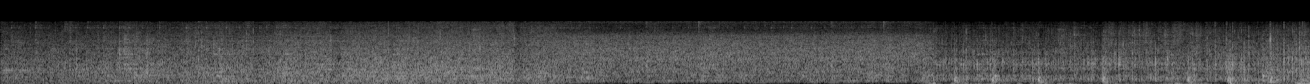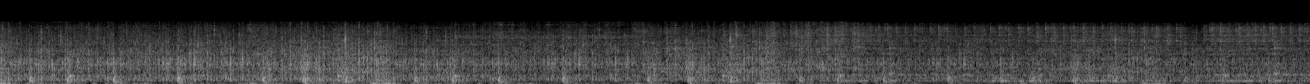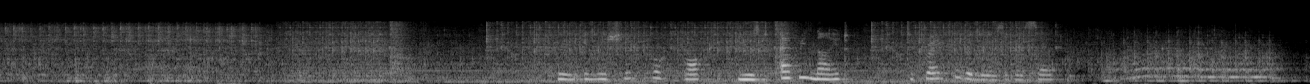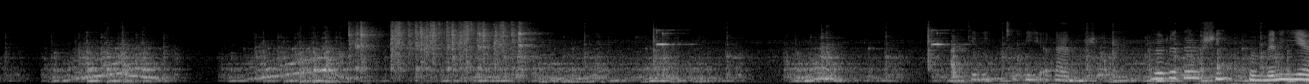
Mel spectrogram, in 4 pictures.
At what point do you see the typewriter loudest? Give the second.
44 s.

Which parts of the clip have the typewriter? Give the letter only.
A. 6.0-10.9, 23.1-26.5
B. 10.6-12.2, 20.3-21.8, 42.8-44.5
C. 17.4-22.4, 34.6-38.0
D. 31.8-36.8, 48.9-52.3
B.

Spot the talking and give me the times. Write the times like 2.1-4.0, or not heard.
31.8-36.8, 48.9-52.3.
